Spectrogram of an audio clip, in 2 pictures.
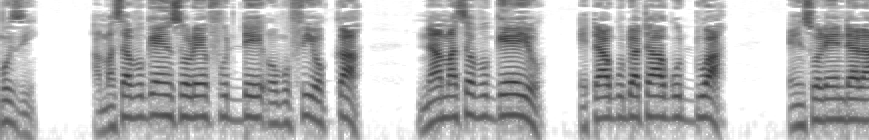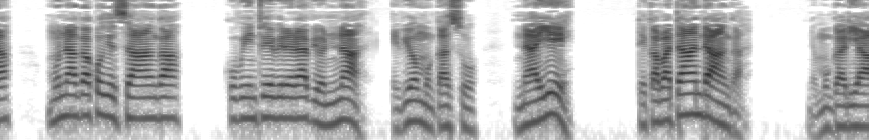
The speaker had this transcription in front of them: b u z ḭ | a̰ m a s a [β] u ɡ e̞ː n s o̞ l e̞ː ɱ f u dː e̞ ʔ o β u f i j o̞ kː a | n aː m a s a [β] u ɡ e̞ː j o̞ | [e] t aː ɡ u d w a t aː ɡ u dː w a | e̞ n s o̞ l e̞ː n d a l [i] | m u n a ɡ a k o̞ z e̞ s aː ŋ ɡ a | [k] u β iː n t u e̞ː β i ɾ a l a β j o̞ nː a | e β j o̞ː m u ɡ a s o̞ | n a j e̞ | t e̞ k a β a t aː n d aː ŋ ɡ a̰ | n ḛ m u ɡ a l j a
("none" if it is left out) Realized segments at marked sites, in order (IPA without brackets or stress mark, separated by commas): v, v, e, a, k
